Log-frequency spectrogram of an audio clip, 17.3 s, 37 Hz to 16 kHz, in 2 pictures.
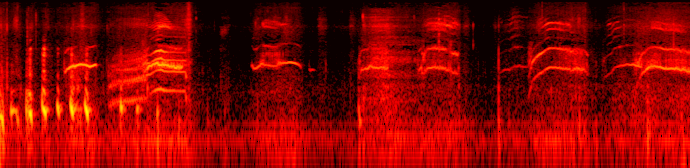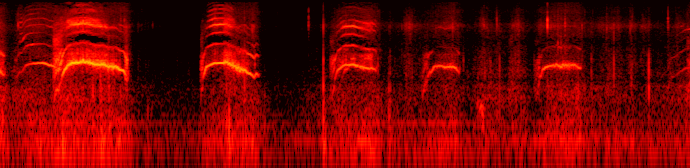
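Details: Maine Coon kittens from a cattery litter of six born 8 May 2015, calling in a long series of high, arched meows, some drawn out and loud, spaced by short pauses, voices overlapping at the start.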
